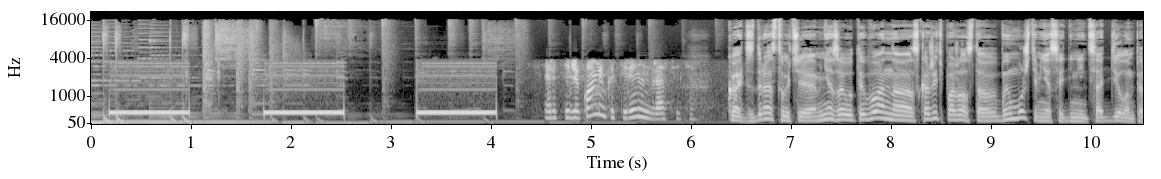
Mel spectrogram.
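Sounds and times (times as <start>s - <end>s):
telephone ringback tone on a call to a company: 0.2s - 1.0s, 1.7s - 2.6s, 3.3s - 4.1s
speech: 4.8s - 10.5s.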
